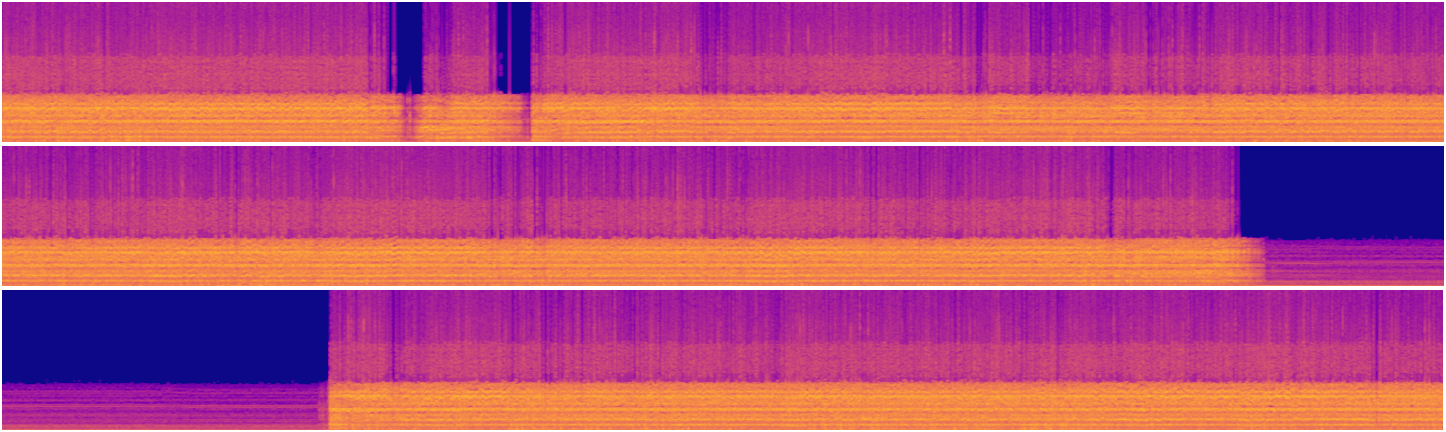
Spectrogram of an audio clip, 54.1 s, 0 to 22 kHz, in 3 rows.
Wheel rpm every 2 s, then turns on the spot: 210, 210, 140, 140, 220, 220, 220, 230, 230, 230, 220, 230, 230, 230, 230, 230, 150, 0, 0, 0, 160, 230, 230, 230, 230, 220, 230.
4-6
